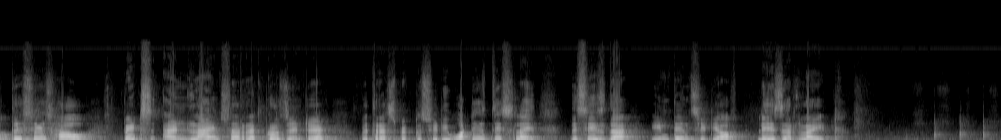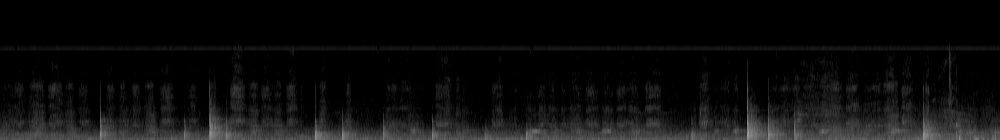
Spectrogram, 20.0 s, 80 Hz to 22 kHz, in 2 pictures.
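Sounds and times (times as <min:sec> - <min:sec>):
chalk tapping and scraping on chalkboard: 0:09.1 - 0:20.0.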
